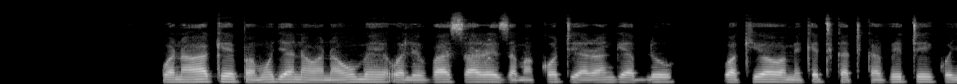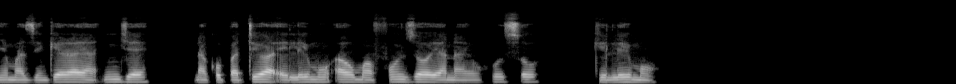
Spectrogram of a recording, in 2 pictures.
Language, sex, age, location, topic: Swahili, male, 25-35, Dar es Salaam, education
